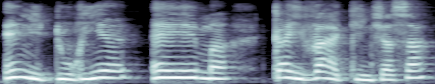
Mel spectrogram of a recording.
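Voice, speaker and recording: A man with a Congolese French accent makes a fervent political case. His voice is dark and mellow, and he stumbles over repeated words as he presses his point. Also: high-pitched, normal speed. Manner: repeats words, mixes in Lingala. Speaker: caller in a debate. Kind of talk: impassioned political talk.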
